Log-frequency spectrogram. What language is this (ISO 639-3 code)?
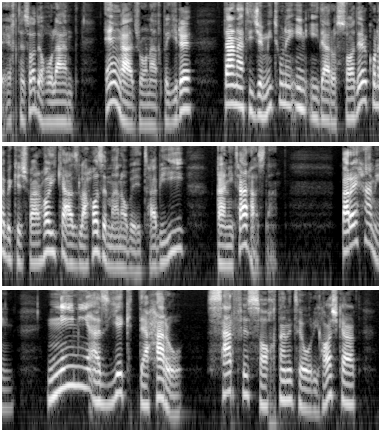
fas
